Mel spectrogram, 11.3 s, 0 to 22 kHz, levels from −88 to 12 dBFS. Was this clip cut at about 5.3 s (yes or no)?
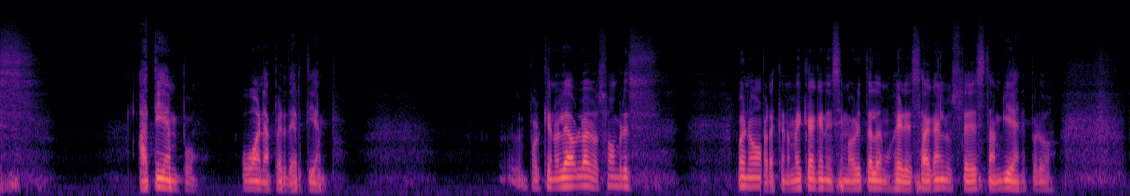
no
